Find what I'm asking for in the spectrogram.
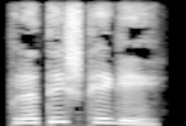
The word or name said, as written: ಪ್ರತಿಷ್ಠೆಗೆಯ್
